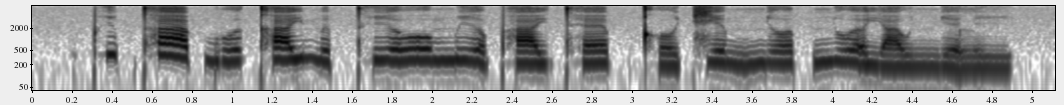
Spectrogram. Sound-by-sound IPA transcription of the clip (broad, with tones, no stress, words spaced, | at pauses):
pʰi˥˨p̚t̪ʰaː˥˨p̚bu˩˧ə̯ kʰa˧˥jme˧˩p̚t̪ʰi˧ə̯ ʋo˧ mi˥˨ə̯ pʰa˧jt̪ʰɛː˧˥p̚kʰo˩t͡ɕe˥˨m ɲɤː˧t̚ɲu˥˨ə̯ja˩w ɲe˧˩li˩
